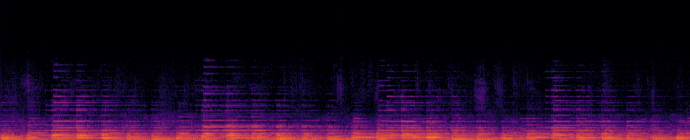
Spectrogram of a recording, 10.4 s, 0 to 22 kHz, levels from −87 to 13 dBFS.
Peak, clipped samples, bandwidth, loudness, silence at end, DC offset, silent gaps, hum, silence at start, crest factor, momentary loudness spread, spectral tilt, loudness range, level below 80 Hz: -6 dBFS; under 0.1%; 11 kHz; -22 LUFS; 0 s; under 0.1%; none; none; 0 s; 16 dB; 5 LU; -7.5 dB/octave; 2 LU; -40 dBFS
